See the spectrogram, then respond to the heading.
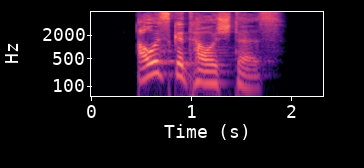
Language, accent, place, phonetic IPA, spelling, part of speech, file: German, Germany, Berlin, [ˈaʊ̯sɡəˌtaʊ̯ʃtəs], ausgetauschtes, adjective, De-ausgetauschtes.ogg
- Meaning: strong/mixed nominative/accusative neuter singular of ausgetauscht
